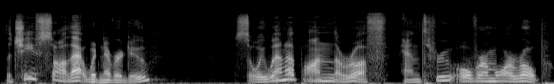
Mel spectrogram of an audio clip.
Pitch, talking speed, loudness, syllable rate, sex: 145 Hz, 205 wpm, -22 LUFS, 4.8 syllables/s, male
